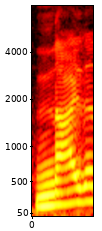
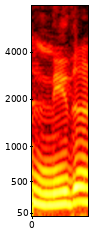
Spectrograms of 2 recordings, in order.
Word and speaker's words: neither: नाइदर नॉर का एक और प्रोनाउंसिएशन है नीदर नॉर और ईदर और। तो ये दोनों ही प्रोनाउंसिएशन, दोनों ही बोलने का तरीका बिल्कुल सही है।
